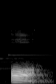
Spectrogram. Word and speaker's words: o: This sound is the simplest one of all the simple finals, and it's pronounced like the AWE in awesome. Or.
